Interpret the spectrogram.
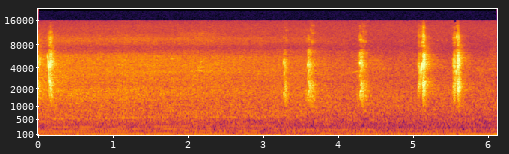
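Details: Sharp single kik calls of a great spotted woodpecker in Hanbam Village, Gunwi, North Gyeongsang, Korea, given every half second to second, loudest near the end, over steady low rumbling noise.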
